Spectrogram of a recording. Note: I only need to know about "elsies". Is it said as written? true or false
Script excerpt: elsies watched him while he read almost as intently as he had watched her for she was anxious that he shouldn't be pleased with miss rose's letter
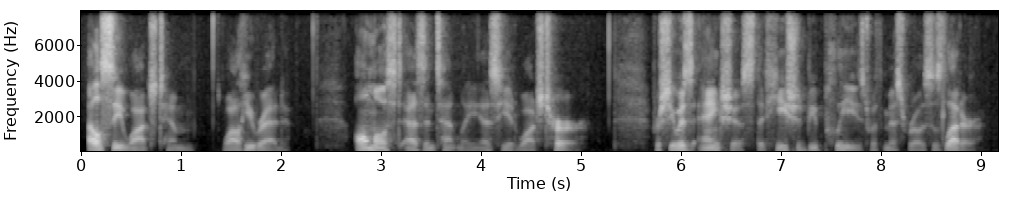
false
